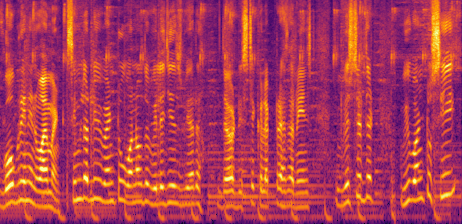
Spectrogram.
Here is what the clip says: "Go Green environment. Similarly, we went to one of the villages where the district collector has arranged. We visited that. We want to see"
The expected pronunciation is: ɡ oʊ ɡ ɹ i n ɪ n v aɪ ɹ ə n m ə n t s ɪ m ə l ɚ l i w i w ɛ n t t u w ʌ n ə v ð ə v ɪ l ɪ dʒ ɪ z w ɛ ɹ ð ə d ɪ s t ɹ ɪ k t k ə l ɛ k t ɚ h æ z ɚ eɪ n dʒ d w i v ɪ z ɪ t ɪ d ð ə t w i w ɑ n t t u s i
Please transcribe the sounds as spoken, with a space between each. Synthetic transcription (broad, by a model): ɡ oʊ ɡ ɹ i n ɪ n v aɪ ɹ m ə n t s ɪ m ə l ɚ l i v i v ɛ n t t u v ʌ n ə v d ə v ɪ l ɪ dʒ ɪ z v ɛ ɹ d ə d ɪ s t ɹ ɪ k k ə l ɛ k t ɚ h æ z ɚ eɪ n dʒ d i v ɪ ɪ s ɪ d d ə t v i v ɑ n t t u s i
